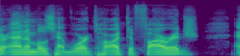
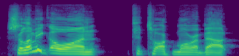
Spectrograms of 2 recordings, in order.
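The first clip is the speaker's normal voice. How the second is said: ordinary delivery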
